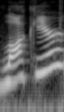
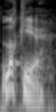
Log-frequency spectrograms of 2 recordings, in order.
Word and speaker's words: Lockyer: Lockyer? Lockyer, yeah.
